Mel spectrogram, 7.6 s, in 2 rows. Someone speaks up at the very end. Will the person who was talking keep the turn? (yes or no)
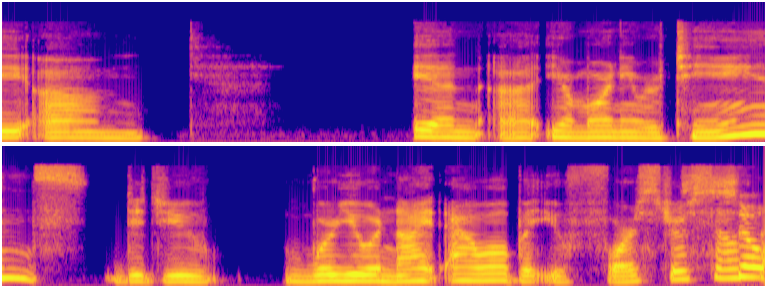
no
